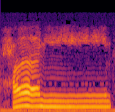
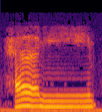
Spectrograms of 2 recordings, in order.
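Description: First: The ha sound is heavy and thick. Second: The ha sound is light and thin. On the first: The speaker calls it wrong. "نسمع من يقرأ حاميم" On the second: The speaker calls it right. "مثال في الحروف المقطعة حاميم"

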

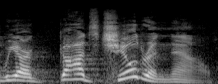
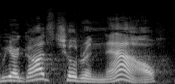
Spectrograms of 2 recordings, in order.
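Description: First: The word now carries no special stress. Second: The word now carries the main stress. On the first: Being God's children is the final destination. "As if that's our arrival point" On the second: Being God's children is only the beginning. "what if you emphasized it like this?"

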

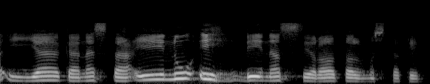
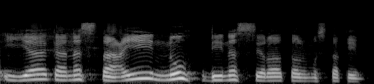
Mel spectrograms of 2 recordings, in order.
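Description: First: The vowel before 'dinas' is pronounced separately. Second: The vowel before 'dinas' is dropped when linking. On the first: The speaker calls it wrong. "si Din tadi membaca dengan membaca alifnya" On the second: The speaker calls it right. "Digabung bukan nu'ih dinas sirat"

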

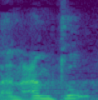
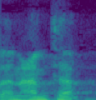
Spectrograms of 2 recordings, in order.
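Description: First: The word ends with a final -tu vowel. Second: The word ends with a final -ta vowel. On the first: The reciter himself is the one who bestowed favor. The speaker calls it wrong. "صار من المنعم؟ هو المنعم" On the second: The one addressed bestowed the favor. The speaker calls it right. "يعني أنت يا الله"

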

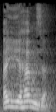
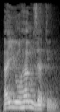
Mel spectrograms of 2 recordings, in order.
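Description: No difference in how they are said.

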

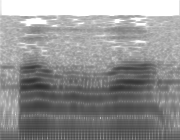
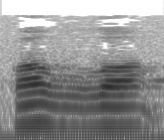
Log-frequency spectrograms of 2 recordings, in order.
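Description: No difference in how they are said.

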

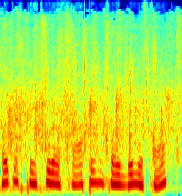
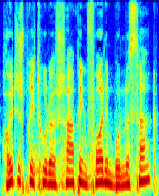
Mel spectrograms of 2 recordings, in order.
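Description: First: The word vor is not stressed. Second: The word vor is clearly stressed. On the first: He is giving a speech in parliament. The speaker calls it wrong. "oh Gott, mein Fehler" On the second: He is speaking outside the parliament building. The speaker calls it right. "Die korrigierte Form"

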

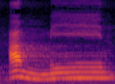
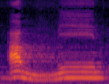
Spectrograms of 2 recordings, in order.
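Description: Both takes have the same delivery.

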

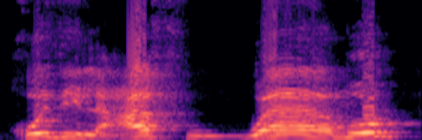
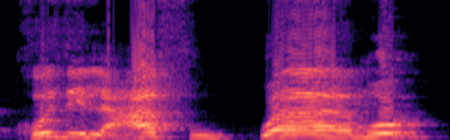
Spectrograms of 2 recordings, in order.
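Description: No difference in how they are said.

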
